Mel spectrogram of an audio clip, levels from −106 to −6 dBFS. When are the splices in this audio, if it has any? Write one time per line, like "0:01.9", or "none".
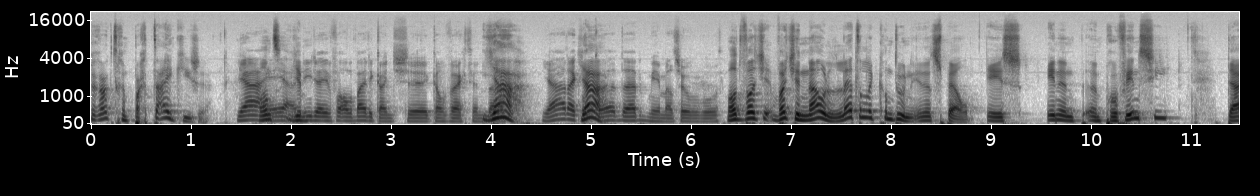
none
